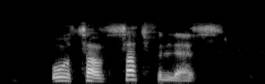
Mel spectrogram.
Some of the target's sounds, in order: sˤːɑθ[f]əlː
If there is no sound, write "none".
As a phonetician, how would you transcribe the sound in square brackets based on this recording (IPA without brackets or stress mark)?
f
